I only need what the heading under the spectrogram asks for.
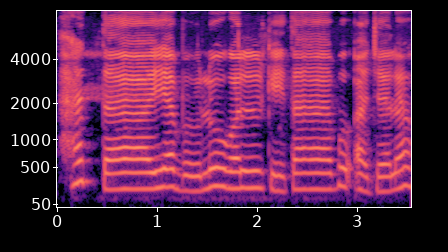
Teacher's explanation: تا کے پر کھڑی زبر ہے، اس کو ایک حرکت لمبا ادا کریں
